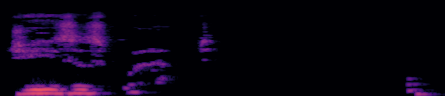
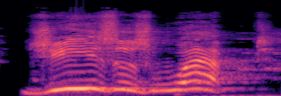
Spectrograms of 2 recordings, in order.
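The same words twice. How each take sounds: First: Whispered almost, very slow and soft; hushed awe, drawn out slowly. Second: Loud, very slow, higher proclamation; preacher booming the verse slowly; proclaimed. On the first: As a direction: let the two words fall quietly. Quiet reading of famous verse. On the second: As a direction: ring out each word to the congregation. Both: Acted.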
